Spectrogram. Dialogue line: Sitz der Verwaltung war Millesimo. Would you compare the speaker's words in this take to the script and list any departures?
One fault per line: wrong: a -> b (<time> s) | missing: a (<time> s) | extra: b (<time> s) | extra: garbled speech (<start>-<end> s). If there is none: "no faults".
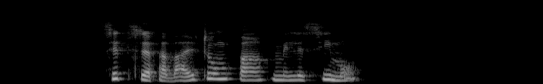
no faults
